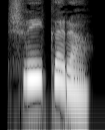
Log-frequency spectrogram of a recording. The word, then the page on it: ಶರ್ಕರೆ: śarkare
